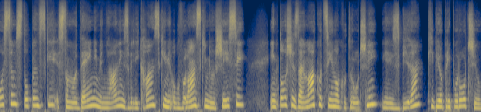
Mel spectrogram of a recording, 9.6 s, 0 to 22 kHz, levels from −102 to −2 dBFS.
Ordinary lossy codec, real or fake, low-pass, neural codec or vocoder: none; fake; none; codec, 44.1 kHz, 2.6 kbps, DAC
